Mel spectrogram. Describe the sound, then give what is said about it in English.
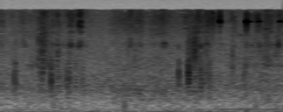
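Faint footsteps scampering down a hill in crisp autumn weather, a quiet and fairly steady run of soft, scuffing steps over low background noise. “as I scamper down this hill in the fall autumn crisp”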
